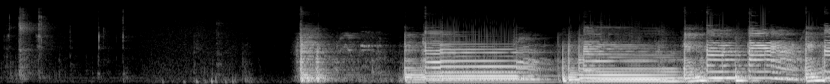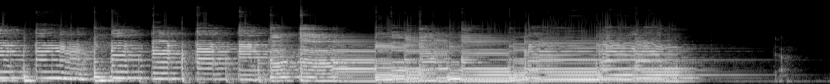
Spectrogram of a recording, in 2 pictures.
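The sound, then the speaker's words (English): An electric guitar played through a Karma overdrive pedal and a DM3 delay set for a quick slapback plays sustained chords and melodic lines, each note doubled by a short echo. Quiet handling noise leads in before the loud playing, which rings out clearly with no one talking. “So, had the Karma on there, then the DM3 for just a quick slapback, and let's turn that on.”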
